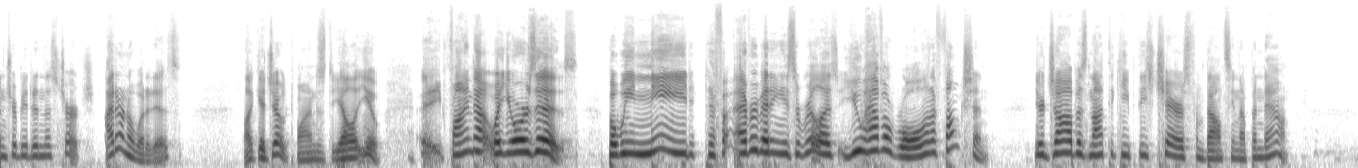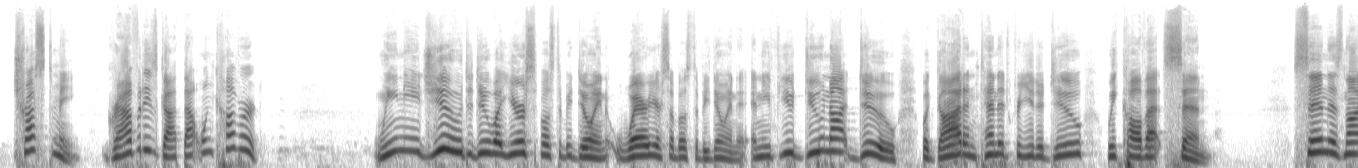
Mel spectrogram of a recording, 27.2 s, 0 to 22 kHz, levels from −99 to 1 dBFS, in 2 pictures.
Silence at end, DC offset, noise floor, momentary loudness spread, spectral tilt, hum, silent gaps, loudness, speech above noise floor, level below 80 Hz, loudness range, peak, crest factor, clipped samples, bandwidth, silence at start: 0 s; under 0.1%; -80 dBFS; 14 LU; -6.5 dB/octave; none; none; -30 LUFS; 50 dB; -56 dBFS; 8 LU; -10 dBFS; 20 dB; under 0.1%; 15 kHz; 0 s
